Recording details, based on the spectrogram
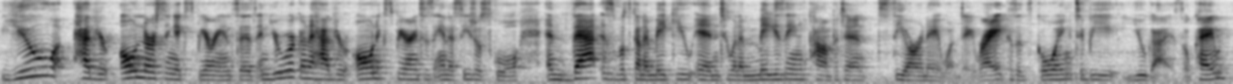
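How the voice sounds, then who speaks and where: A woman's voice: fairly low pitch, normal speed, few pauses, a little hiss or hum. A woman, a nurse anesthetist, giving casual motivational advice to students, telling stories with lots of fillers and asking "right?". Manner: animated storytelling, frequent fillers and "right?". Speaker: nurse anesthetist and channel host.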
